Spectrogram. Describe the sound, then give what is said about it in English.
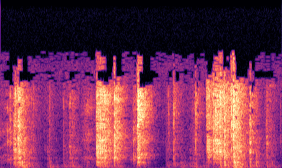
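A box is pried open in a few sharp creaking, cracking bursts with short pauses between them, irregular and moderately loud against a quiet background. “Here it is. I'll pry the box open.”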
